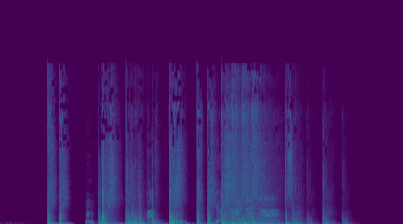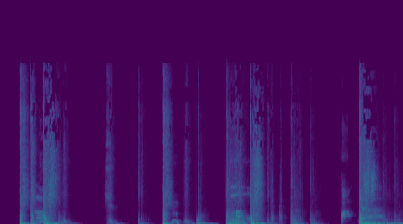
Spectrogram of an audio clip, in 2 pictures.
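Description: Punches and kicks land with sharp thuds and smacks.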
